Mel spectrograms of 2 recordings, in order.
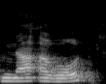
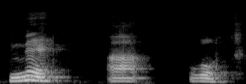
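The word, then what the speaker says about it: נְעָרוֹת: But in the plural, it's not na'ara, it's not na'arot, but it's ne. Ne, arot.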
